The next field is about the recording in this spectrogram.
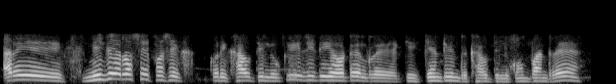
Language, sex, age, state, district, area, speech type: Odia, male, 45-60, Odisha, Nabarangpur, rural, conversation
